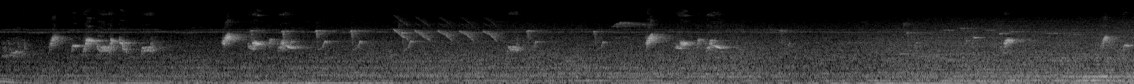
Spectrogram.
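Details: Red-whiskered bulbuls calling during bird trapping: bright, quick whistled and chirped phrases repeated in clusters every one to two seconds over eleven seconds, with a steady high background hum and light ambient noise.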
